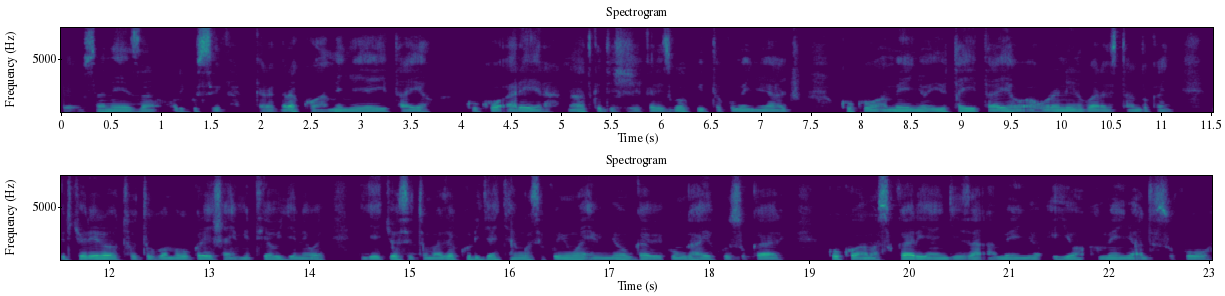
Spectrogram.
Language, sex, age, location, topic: Kinyarwanda, male, 18-24, Huye, health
